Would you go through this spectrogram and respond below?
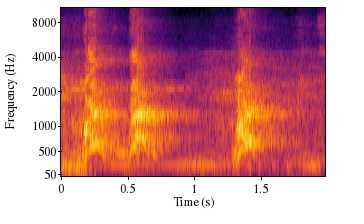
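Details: Dog giving three sharp, loud barks, two close together and a third after a short pause, over a steady low background tone.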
